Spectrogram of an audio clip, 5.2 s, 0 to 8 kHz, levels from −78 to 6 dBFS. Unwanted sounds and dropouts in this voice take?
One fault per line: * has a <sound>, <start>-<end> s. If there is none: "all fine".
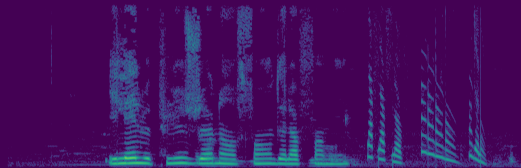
* has a chirp, 3.7-4.9 s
